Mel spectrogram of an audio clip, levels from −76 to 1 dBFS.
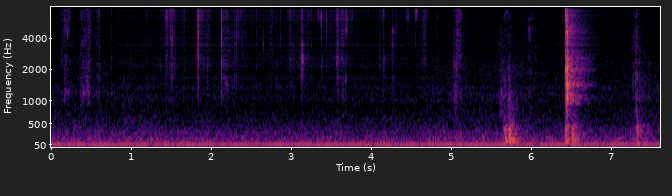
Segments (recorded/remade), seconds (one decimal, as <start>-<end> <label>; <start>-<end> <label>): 0.0-0.8 recorded; 0.8-4.7 remade; 4.7-6.3 recorded; 6.3-6.9 remade; 6.9-7.6 recorded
